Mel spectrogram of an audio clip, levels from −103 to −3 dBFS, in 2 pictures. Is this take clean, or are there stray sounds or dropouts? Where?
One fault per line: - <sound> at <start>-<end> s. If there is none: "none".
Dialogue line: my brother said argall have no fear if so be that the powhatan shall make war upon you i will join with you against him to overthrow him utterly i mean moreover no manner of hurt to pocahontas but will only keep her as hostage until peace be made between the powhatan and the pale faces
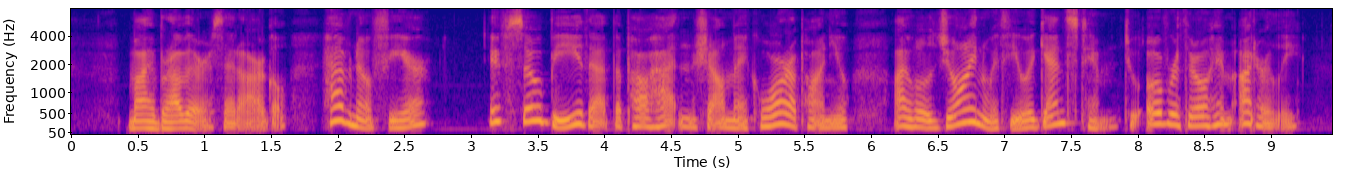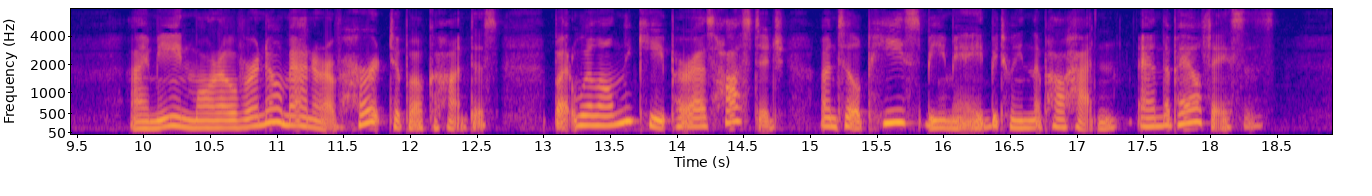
none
